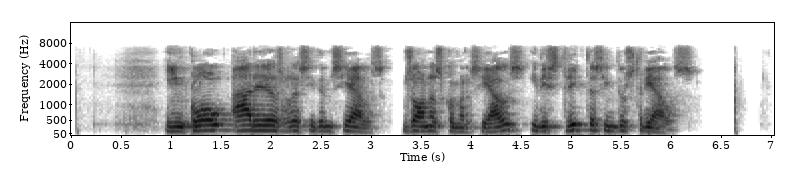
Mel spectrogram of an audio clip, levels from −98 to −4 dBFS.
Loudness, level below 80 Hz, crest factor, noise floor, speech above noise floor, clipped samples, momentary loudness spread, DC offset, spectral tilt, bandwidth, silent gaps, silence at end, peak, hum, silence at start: -17 LUFS; -60 dBFS; 16 dB; -56 dBFS; 39 dB; under 0.1%; 12 LU; under 0.1%; -5 dB/octave; 7.6 kHz; 3.23-3.31 s; 0.85 s; -2 dBFS; none; 0.95 s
